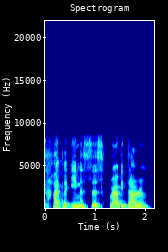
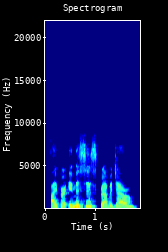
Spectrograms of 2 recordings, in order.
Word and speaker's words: hyperemesis gravidarum: well understood which is hyper ham gravitar oh my God please let me how do you pronounce that uh it's hyper imis gravidarum hyper imis gravidarum or HD can you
